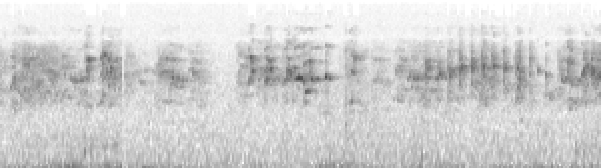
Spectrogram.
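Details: Pet lovebirds in Pakistan, blue opaline and parblue opaline colour forms, giving high, thin chirping chatter in short overlapping bursts, with brief lulls between outbursts.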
